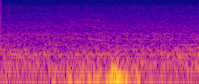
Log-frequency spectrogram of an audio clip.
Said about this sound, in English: Is that another boat going by?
